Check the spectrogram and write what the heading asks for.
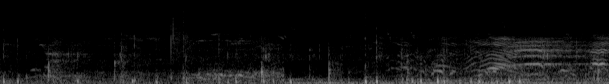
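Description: Footballs being kicked on a grass field, irregular dull thuds, with players' distant voices calling out, growing louder toward the end.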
